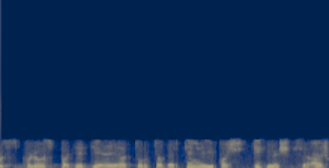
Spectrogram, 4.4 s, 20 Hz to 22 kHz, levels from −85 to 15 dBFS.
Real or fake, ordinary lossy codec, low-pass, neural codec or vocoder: real; AAC, 16 kbps; 7.2 kHz; none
